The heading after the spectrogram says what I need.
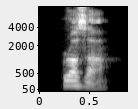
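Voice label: "rozzer", Australian English; pronunciations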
